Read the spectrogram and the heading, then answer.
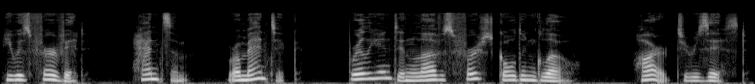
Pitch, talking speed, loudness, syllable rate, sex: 205 Hz, 110 wpm, -17 LUFS, 4.2 syllables/s, female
